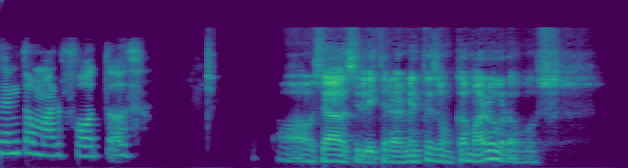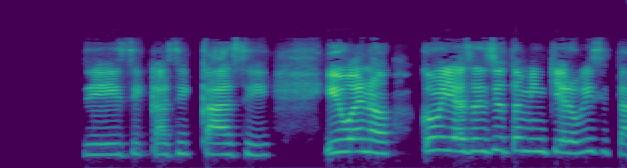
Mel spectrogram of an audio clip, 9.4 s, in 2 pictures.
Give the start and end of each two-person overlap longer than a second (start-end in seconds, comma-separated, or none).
none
